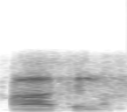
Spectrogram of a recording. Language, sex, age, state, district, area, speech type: Telugu, male, 18-30, Telangana, Mahbubnagar, urban, conversation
